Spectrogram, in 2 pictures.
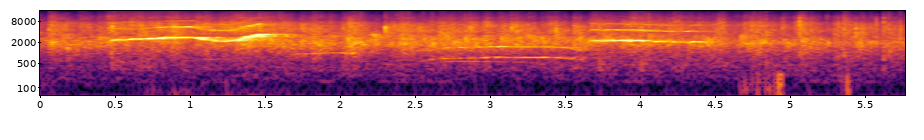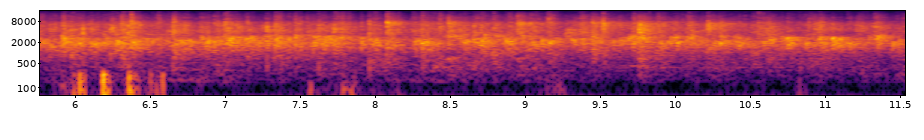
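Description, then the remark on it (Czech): A crowd applauds the kitchen staff (the cooks) steadily for about twelve seconds, a dense, even patter of many hands, with a few shrill whistles rising over it early on. “A vy můžete zatleskat do té kuchyně.”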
